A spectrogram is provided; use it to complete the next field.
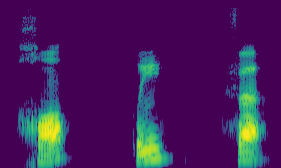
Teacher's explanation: खा और ता, इनकी आवाज़ें मोटी अदा की जाती हैं, और फा की आवाज़ बारीक है आखिर में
